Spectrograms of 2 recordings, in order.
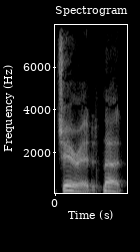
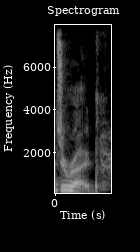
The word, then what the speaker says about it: Gerard: His lead singer actually has to correct people and go, no, it actually is pronounced Jared, not Gerard.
